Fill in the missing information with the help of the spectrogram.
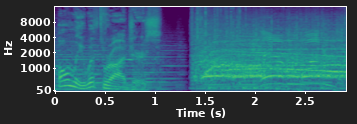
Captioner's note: cheers and applause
